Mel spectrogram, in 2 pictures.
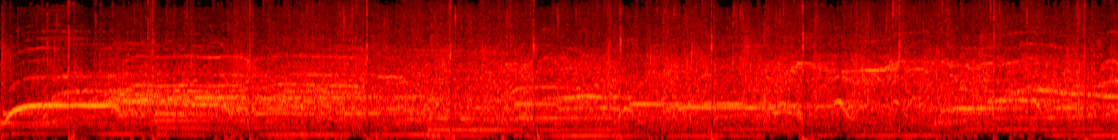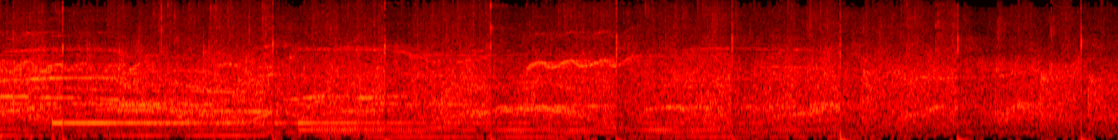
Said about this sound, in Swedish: Därför tycker jag, innan vi går in i Guds ord, att vi bara ger Gud och Jesus och Helige Ande en stor applåd.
